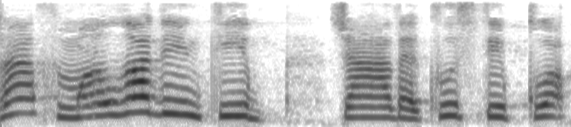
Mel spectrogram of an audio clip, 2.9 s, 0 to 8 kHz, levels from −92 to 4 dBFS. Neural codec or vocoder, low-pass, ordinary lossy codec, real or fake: codec, 24 kHz, 0.9 kbps, WavTokenizer, medium speech release version 2; 7.2 kHz; none; fake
